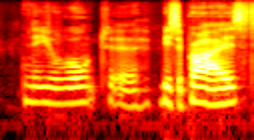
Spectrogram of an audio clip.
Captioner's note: speaking French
